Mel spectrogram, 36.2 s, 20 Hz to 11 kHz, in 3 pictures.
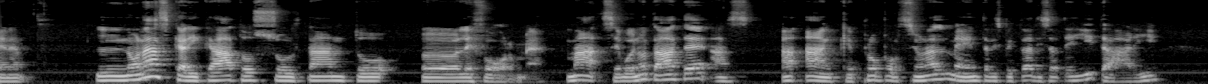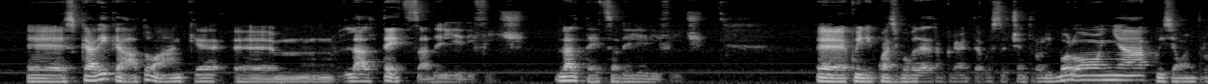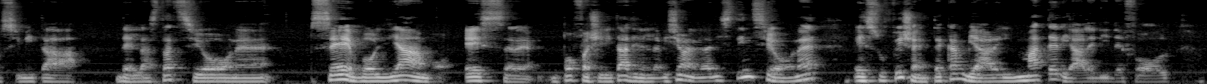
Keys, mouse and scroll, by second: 0.2 click, 1.1 middle click, 1.6-4.1 middle drag, 5.3-10.1 middle drag, 5.3-7.1 scroll up 8, 16.1-17.3 scroll down 3, 17.3-18.5 scroll down 2, 18.5-19.1 scroll down 2, 19.1-22.0 middle drag, 22.0-22.6 scroll up 4, 22.1-24.4 middle drag, 24.4-25.7 scroll down 2, 25.7-30.3 shift+middle drag, 35.0-36.2 middle drag.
